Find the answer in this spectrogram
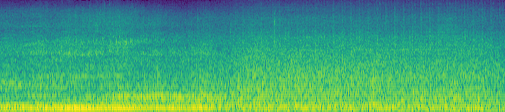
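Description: A car engine running at low revs as a car drives off in city traffic. The engine note holds steady for the first two seconds or so, then gives way to general traffic noise.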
